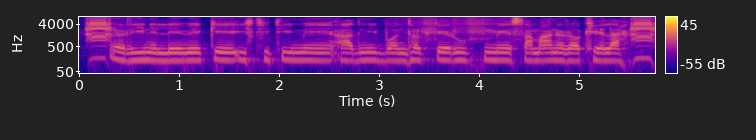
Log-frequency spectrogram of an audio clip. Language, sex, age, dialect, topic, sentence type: Bhojpuri, male, 18-24, Southern / Standard, banking, statement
